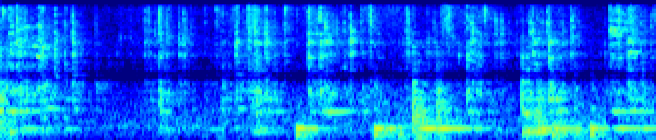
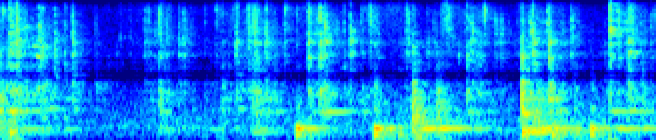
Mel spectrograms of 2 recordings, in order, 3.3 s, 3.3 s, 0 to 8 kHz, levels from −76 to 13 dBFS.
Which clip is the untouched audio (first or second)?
first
